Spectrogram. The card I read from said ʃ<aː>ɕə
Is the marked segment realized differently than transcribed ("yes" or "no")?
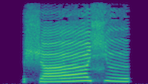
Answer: no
